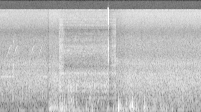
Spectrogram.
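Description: Wind gusts outdoors and buffets the microphone.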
